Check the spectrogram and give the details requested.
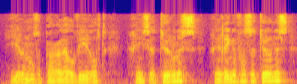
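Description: A man's voice: medium pitch, moderate pace, darkish tone, husky, lightly acted. A man with a Netherlands Dutch accent acting an irritable, stubborn spaceman in a 1960s science-fiction radio drama. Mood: tense, flustered. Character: male spaceman Dirk, irritable, stubborn, bossy.

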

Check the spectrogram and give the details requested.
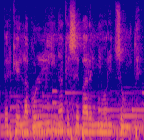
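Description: An actor playing a weary, reverent dying poet in a theatrical reading, declamatory yet hesitant, with phrases that fade toward whispers. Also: male voice, mid-range voice, steady tone, normal speed, lightly acted. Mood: solemn, grateful. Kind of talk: theatrical monologue with narration, live literary stage reading. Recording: reverberant hall with music.

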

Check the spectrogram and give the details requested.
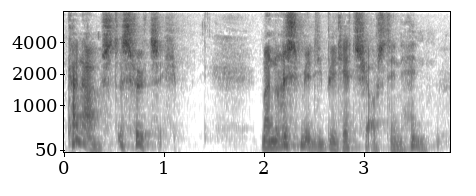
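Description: A vain, self-dramatizing man of letters from the nineteenth century. His voice is very breathy and raspy and sits a little low, with big swings in pitch. He holds forth pompously and theatrically, in the manner of a seventies radio drama. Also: sing-song, moderate pace, exaggerated voice. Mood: tense, self-assured. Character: vain, excitable, self-dramatizing 19th-century male playwright. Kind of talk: German radio play acting, 1970s.

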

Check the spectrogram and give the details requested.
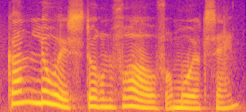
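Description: A woman's voice: mid-range voice, very animated, slow pace, mellow. A woman playing a spirited, inquisitive confidante in a Dutch radio drama, speaking bluntly and expressively. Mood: frank, probing.

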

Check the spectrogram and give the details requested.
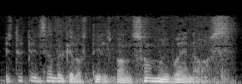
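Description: An actor playing a young novelist husband in an old radio drama, earnest, curious and theatrical. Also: male voice, mid-range voice, big pitch swings, normal speed, dark tone, natural voice. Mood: caring.

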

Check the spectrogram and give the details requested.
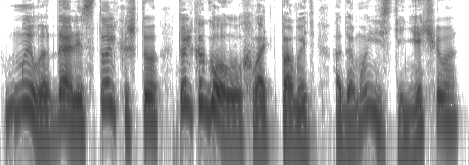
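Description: A man's voice: a little high, sing-song, moderate pace, darkish tone, dry recording, studio quality, pitched above the performer's own voice. A man voicing a disgruntled, grumbling bathhouse customer with a rustic, griping manner, in an audiobook.

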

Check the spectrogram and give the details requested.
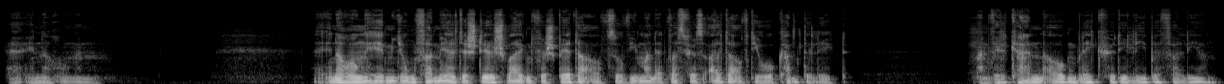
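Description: An actor in a radio play playing a grieving, jealous widowed pianist who speaks formally and broodingly, with hesitations. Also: male voice, very deep voice, fairly even intonation, moderate pace, pauses often, mellow, breathy edge, exaggerated voice. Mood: melancholy, apologetic. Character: grieving, jealous widowed male pianist, courteous but probing. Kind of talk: German radio play acting.

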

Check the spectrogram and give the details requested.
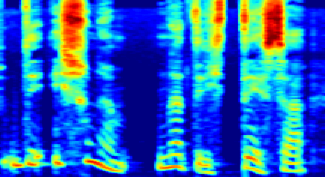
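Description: A woman's voice: on the high side, very animated, measured pace, dark tone, husky. A middle-aged woman filmmaker telling her story in an interview, passionate and emotional, often restarting her sentences. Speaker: documentary filmmaker, guest.

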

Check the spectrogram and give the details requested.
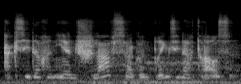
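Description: An actor playing a practical, matter-of-fact police dispatcher who guides an officer remotely in a radio crime drama. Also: male voice, fairly high pitch, expressive, fast, vocal fry, pushed and bright, a little hiss or hum, full character voice. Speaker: police colleague guiding by radio link. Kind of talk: naturalistic German radio drama acting.

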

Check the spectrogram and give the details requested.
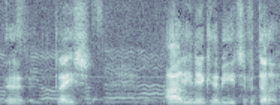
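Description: A man playing an awkward husband and son in a radio comedy. He has a medium-pitched voice and speaks haltingly, repeating words, meaning well. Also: fairly even intonation, fairly bright tone, soft background music, natural voice. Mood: awkward, apologetic. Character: awkward, well-meaning married son of a working-class family. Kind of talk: 1980s Dutch comedy radio play acting.

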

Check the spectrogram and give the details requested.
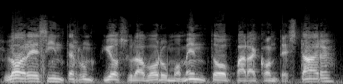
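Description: A man narrating a dramatized short story for radio in an expressive, measured storytelling style. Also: fairly low pitch.

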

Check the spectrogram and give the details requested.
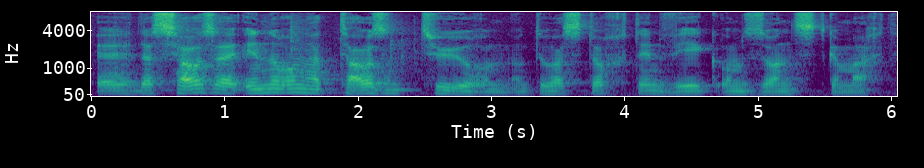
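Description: An actor playing an eloquent, outspoken middle-aged former pupil who broods in a reflective, declamatory manner. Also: male voice, low-pitched, a little slow, darkish tone. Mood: solemn reciting. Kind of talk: German literary drama acting.

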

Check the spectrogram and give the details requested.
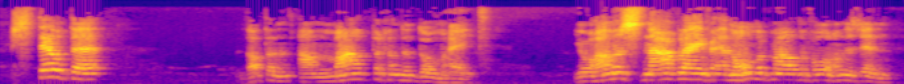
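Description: An actor playing a stern, pompous schoolmaster in a radio play, scolding in a deliberate manner, in a roomy recording. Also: male voice, sits high, distant mic, dull audio, exaggerated voice. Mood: scornful, strict. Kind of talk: radio drama acting. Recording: roomy, set back from mic.

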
